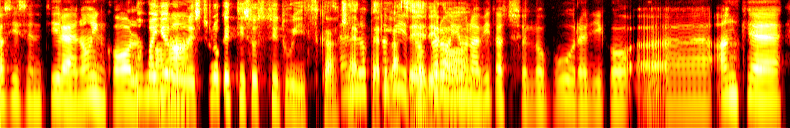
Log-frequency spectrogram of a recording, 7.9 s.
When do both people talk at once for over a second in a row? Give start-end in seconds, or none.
3.4-4.8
